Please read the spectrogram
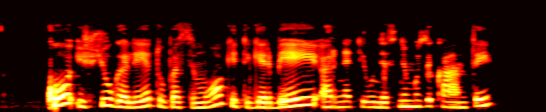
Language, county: Lithuanian, Panevėžys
